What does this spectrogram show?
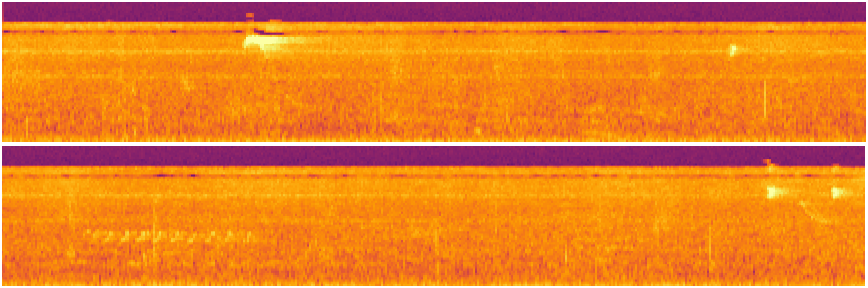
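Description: Garden ambience: a low steady rumble with a few faint, brief, high bird chirps and a short rapid trill about five seconds in.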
